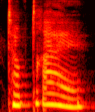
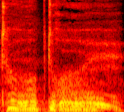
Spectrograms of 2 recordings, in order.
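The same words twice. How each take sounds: First: It is said in a normal voice. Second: It is said in a growling voice.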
